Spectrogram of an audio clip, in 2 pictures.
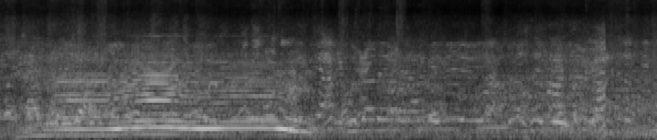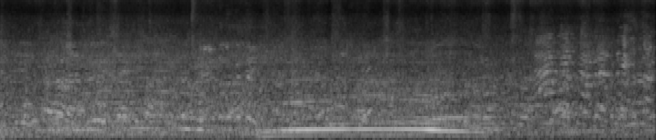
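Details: Cattle at a busy cattle market during unloading, with two long drawn-out moos, each swelling and falling over about two seconds, under steady crowd chatter and background noise.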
